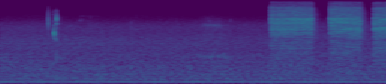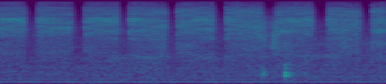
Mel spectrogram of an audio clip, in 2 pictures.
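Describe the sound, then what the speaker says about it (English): An adhesive spray can sprays in a steady series of short hissing bursts, close by, after a quiet moment, each spray separated by brief pauses. "So we're gonna go ahead and spray this down."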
